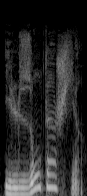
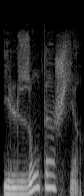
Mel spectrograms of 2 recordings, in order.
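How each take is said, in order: First: A t sound joins ont to un. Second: The same.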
